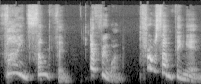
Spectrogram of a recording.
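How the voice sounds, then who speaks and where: Using a put-on character voice, a woman squeaks at an extremely high pitch. She keeps a moderate pace. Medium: read story.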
